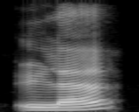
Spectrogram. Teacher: நாவின் நுனி மேல் நோக்கி வளைந்து வருடுதலால் பிறக்கும் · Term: சிறப்பு லகரம்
